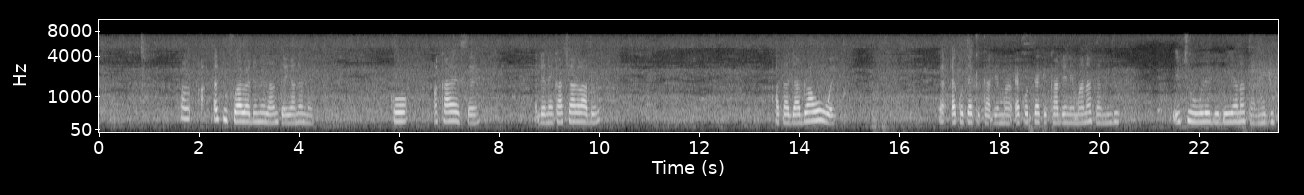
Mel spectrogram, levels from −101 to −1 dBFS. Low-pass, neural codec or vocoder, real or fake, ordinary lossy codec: 7.2 kHz; none; real; AAC, 48 kbps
